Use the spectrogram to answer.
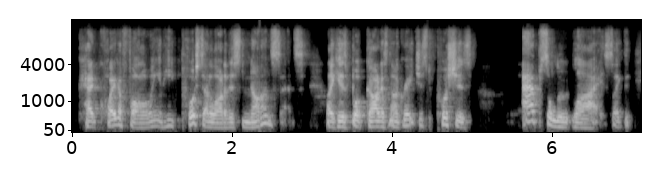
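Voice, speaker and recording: A man's voice: mid-range voice, husky. A man speaking as a podcast guest, explaining history in a casual, argumentative way with emphatic, dismissive opinions.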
